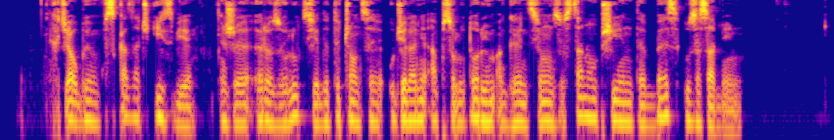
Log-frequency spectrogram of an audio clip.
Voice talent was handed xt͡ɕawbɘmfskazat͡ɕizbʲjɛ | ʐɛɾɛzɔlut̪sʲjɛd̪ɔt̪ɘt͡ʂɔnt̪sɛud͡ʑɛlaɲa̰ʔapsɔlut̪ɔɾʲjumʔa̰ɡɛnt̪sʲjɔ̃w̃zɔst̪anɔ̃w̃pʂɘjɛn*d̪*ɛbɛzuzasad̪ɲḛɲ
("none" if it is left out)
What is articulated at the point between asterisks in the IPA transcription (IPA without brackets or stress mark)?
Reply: t̪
